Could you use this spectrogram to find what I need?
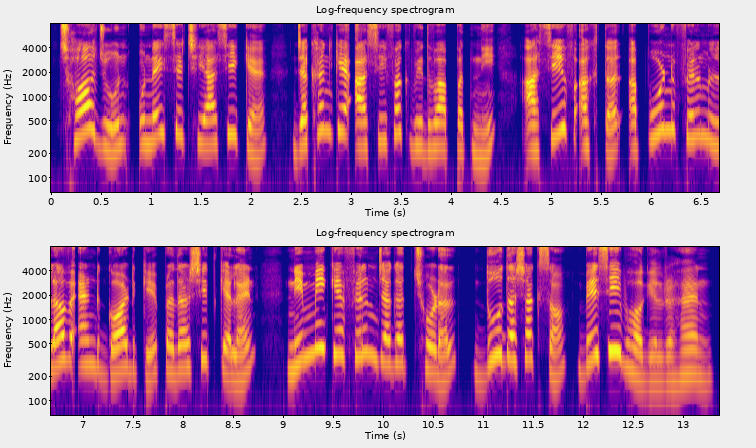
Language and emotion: Maithili, neutral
